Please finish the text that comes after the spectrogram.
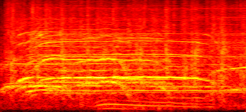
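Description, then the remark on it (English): A loud crowd cheers and whoops with many overlapping high-pitched voices while clapping patters underneath, voting for Kingsley Shacklebolt to win the November nuttiest bracket. The noise holds steady for a couple of seconds before easing slightly at the end. “And which of you thinks that Kingsley Shacklebolt should win the November nuttiest bracket? Clap your hands.”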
